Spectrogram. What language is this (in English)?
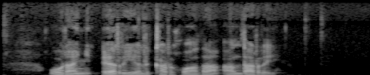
Basque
